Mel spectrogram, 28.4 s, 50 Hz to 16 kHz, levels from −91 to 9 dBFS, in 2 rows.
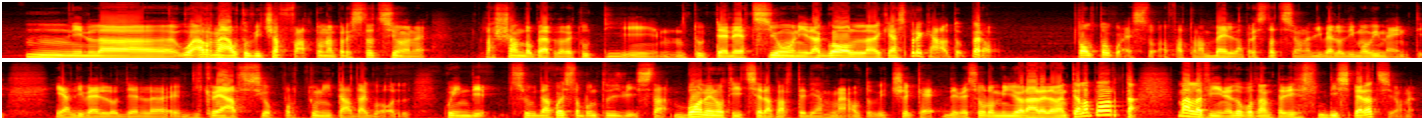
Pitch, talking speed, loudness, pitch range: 110 Hz, 135 wpm, -14 LUFS, 100-125 Hz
